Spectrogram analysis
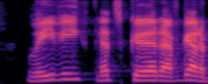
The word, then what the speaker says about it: Levy: hey dan hey i i like to use the word leavy in my pronunciation but however the fact that you're pronouncing my name at all is a good thing levy that's good i've got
